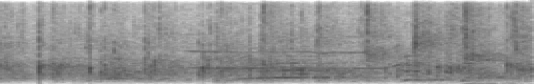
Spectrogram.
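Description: A classroom audience applauds for the mics, a brief burst of clapping and cheering that rises, with voices talking over and around it.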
